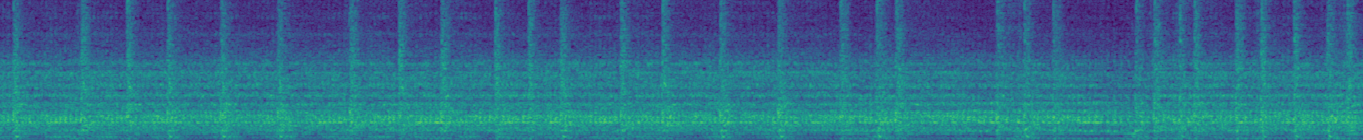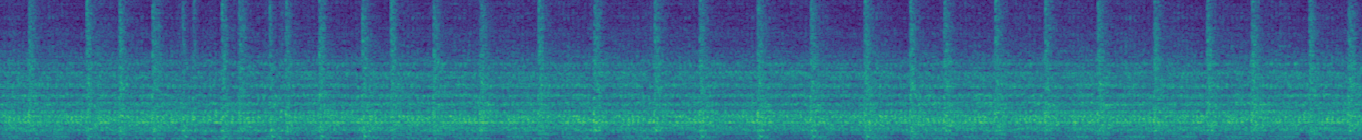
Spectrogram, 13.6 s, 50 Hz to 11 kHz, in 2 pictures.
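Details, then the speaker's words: 2004 Yamaha Blaster with a freshly rebuilt engine, idling on its own after a screw was turned clockwise twice; buzzy two-stroke pop that never climbs in pitch; may just need to warm up; idles but will not rev. "it's idling on it by itself but it doesn't still doesn't want to rev i don't know if this just needs to warm up or what"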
